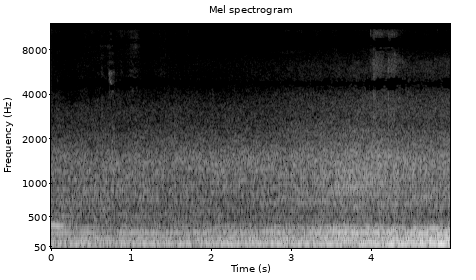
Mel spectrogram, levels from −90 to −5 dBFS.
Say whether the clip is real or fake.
real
